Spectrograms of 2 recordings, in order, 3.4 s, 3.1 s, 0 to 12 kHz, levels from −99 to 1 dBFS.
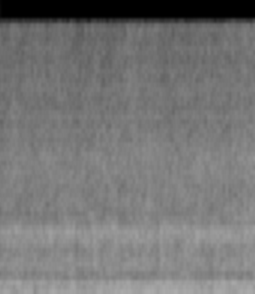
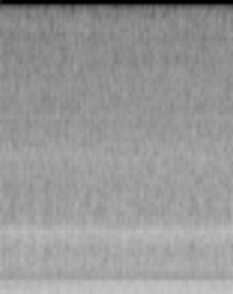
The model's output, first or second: first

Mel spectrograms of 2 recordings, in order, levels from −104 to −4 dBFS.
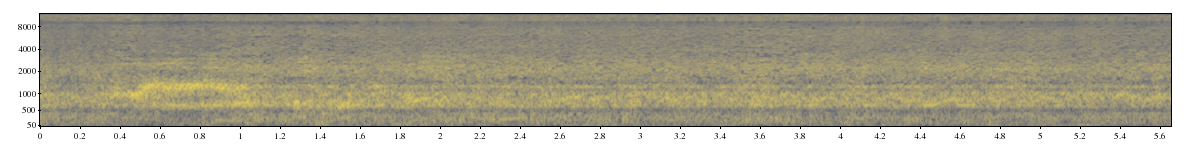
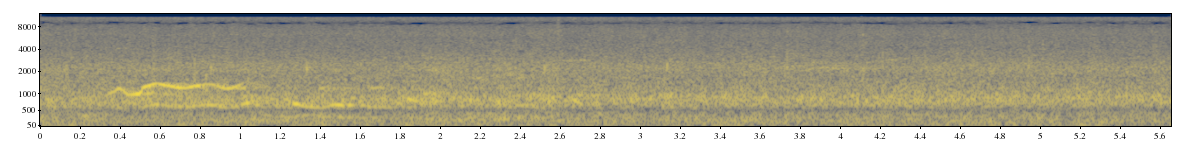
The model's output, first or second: first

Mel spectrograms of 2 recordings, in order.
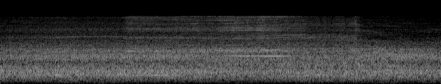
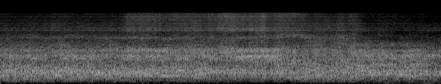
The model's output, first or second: second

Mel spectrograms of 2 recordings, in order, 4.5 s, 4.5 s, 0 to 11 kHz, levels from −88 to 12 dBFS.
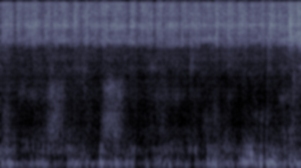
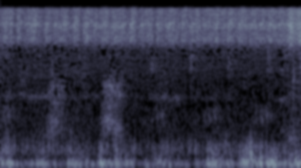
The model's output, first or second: first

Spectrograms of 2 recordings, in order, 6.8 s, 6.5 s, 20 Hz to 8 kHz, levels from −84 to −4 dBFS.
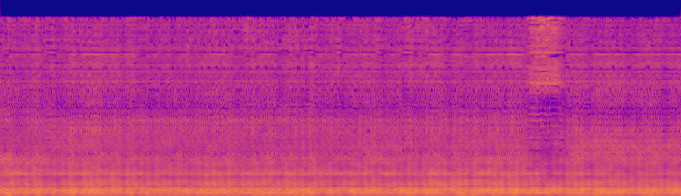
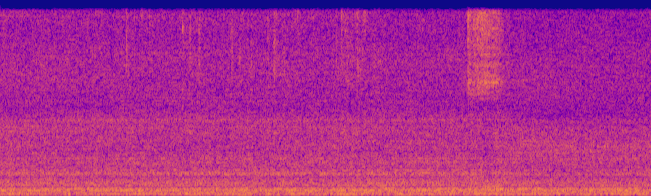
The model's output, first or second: first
